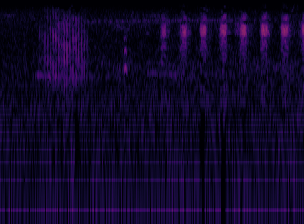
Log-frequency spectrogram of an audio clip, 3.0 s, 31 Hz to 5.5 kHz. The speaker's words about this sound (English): Wow, you're a happy little fella, ain't you? I have an idea. Why don't I take him far from here? 2 beaches away. Maybe I'll find a Mrs. Tree Frog. That way it won't keep you up anymore and everyone's happy.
